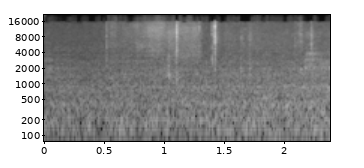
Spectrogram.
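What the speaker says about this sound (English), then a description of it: "A very small amount of wind noise on our window over here to the left." Steady low road rumble and soft wind hiss inside the cabin of a VW Tiguan SEL on a night drive, fairly quiet and continuous with no talking.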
